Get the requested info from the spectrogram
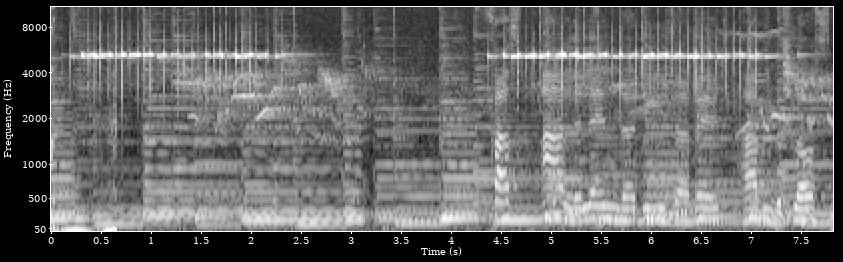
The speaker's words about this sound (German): Plötzlich klingelt es an der Klingelleitung.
